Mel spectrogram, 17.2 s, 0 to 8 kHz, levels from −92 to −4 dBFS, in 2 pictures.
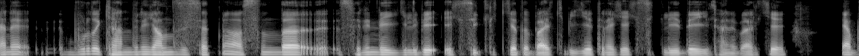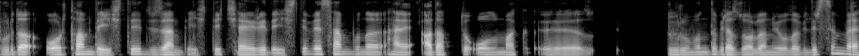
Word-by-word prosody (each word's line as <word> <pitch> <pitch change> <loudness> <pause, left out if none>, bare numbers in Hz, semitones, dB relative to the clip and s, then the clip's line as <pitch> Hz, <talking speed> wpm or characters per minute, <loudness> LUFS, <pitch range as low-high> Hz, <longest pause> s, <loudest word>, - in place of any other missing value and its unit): Yani 125 +2 -1 0.3
burada 130 +5 -2
kendini 115 0 -1
yalnız 115 0 +2
hissetmen 110 +3 -1
aslında, 115 +1 +3
eee, - - -5
seninle 115 +1 0
ilgili 105 +1 -4
bir 115 0 +4
eksiklik - - -5
ya - - +4
da - - -3
belki 95 +5 +2
bir 95 - -5
yetenek 95 +2 -2
eksikliği 100 -1 -3
değil. 90 -3 +2
Hani 90 -2 -7
belki 95 +1 -2 0.6
ya, 110 -3 +1
burada 115 +1 +5
ortam 125 +3 +4
değişti, 105 +7 0
düzen 115 -4 +3
değişti, 130 -1 -5
çevre 110 -2 +1
değişti 90 +10 -3
ve 140 -1 +5
sen 130 -2 +3
buna 125 -1 -1
hani, 105 -5 +1
adapte 110 +1 +3
olmak, 110 +1 -2
eee, 90 -2 -1
z 85 - -12 0.8
durumunda 110 +3 -3
biraz 115 -2 +4
zorlanıyor 105 +1 -1
olabilirsin 110 +10 -2
ve 110 -5 +4
110 Hz, 145 wpm, -28 LUFS, 100-120 Hz, 0.8 s, burada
